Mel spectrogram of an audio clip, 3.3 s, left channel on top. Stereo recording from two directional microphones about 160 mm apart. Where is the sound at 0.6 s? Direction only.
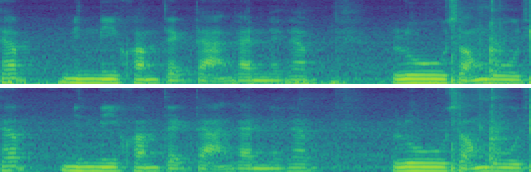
25° left (ahead or behind).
